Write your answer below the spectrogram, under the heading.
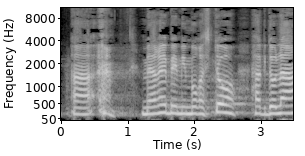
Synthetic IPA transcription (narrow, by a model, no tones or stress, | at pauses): ha | meaʁebemimoʁast̪ohaɡd̪o̞la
